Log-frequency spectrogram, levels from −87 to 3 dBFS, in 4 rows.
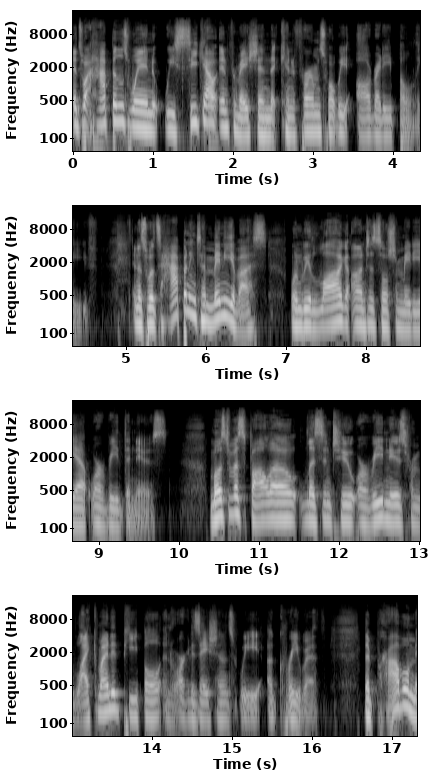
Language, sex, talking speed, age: English, male, 175 wpm, 20-39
